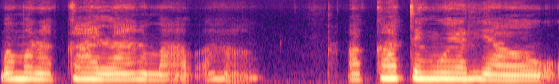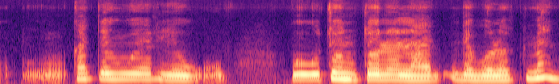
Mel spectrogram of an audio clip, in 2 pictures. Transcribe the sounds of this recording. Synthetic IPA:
mamanakajlanama̰ | kateŋuwe̞ɾia | kateŋwe̞ɾia | tonto̞loladebolotmen

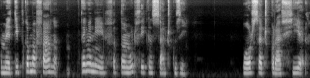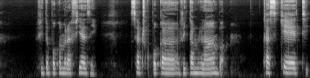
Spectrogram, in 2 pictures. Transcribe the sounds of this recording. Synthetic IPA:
aminat̪ipu̥kəmafaŋət̪eŋənifat̪anulufekinisaʈ͡ʂu̥kuze | oɾusaʈ͡ʂu̥kurafiə | v̥it̪abokamiɾafiaze | saʈ͡ʂu̥ku̥b̥okəvit̪amilambə | kasi̥kʲet̪i̥

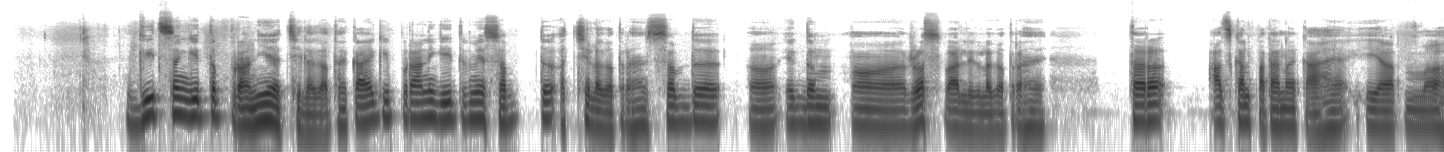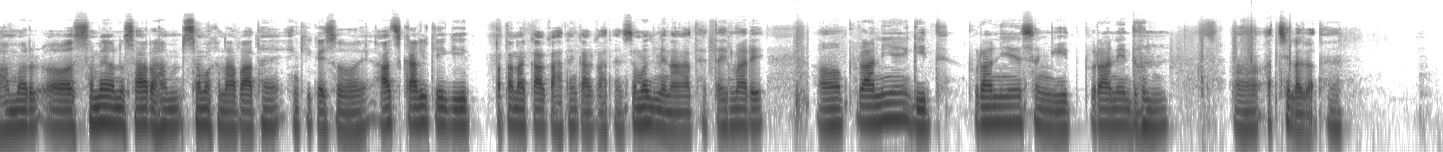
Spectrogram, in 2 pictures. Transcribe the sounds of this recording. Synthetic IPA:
ɡiːt̪sə̃ŋɡiːt̪ːpʊɾaːnijətːʃʰeləɡət̪ɦɛkaɦekipuɾaniɡiːt̪mẽsəb̚d̪ətːʃʰeləɡət̪ɾəɦɛ̃səbd̪ | ek̚d̪əm | ɾəsʋaleləɡət̪ɾəɦɛ̃ | t̪əɾ | aːd͡ʒkaːlpət̪anaka̰ɦɛjaɦəməɾsəməjənusaːɾɦəmsəməkʰnabat̪ɦɛ̃ɪnkikəɦsoɦoeaːd͡ʒkalkeɡiːt̪̚pət̪anakakəɦt̪ɦɛ̃kakəɦt̪ɦɛ̃səməd͡ʒʱmẽnaat̪ɦɛ̃t̪əɦiɦmaɾe | pʊɾaːnijẽɡiːt̪ | pʊɾaːnijẽsə̃ŋɡiːt̪puɾaːned̪ʱun | ətːʃʰelʔəɡə̰t̪ɦɛ̃

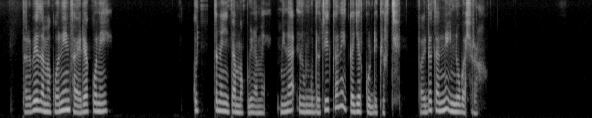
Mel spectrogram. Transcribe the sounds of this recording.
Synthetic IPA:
taɾbezamakoninfaidakuni | ku | taneɲitamakiname | minaʔiɾuŋɡudatikanikad͡ʒeɾkudikiɾti̥ | fajdatanːiːndoɡaʃiɾa

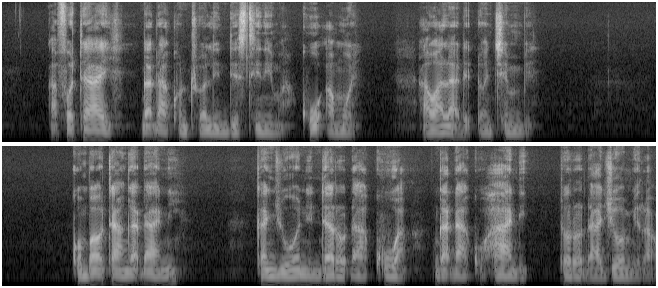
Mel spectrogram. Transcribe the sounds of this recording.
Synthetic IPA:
ʔafɔtajiŋɡaɗakɔntɾolindestʰinimakʰɔʔamɔj | ʔawala̰ɗɛ̰ɗɔnt͡ʃɛmbɛ | kɔmbawtaŋɡaɗaːni | kaɲd͡ʒuwonindaɾɔɗakʰuwaŋɡaɗakɔhaːndi | tɔɾɔɗad͡ʒomiɾa̰w

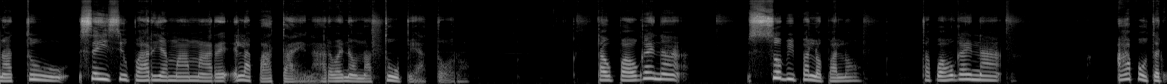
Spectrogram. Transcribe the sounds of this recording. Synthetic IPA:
natuːse̞isiupaɾiamamaɾe̞ʔelapataḛna̰ːɾewajnawnatupe̞̰a̰to̞̰ɾo̞ | tawpaoɡajna | so̞bipalo̞palo̞ | tawpaoɡajna | powta

